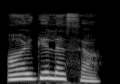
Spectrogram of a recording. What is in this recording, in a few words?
"ಆಳುಗೆಲಸ", Kannada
